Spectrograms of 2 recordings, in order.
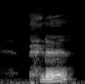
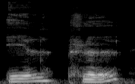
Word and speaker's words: pleut: Pleu is the word to rain. So pleu sounds like rain because it plop, plop, plops. So il pleut, pleu, pleu, pleu.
